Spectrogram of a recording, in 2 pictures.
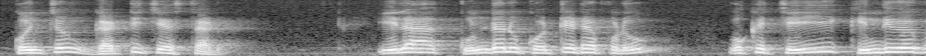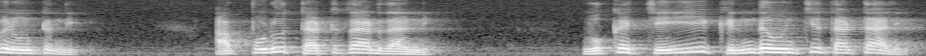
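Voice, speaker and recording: A man giving a spiritual discourse as a meditation teacher, earnest and measured, teaching through parables. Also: high voice, a little mellow.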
